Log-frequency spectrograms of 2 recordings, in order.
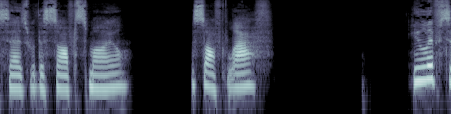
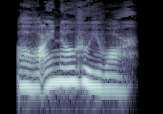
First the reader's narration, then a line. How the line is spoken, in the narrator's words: say breathlessly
